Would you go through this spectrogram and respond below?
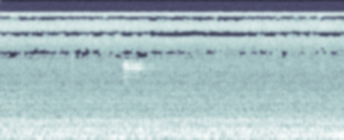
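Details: Honey bees in the evening give a steady, low, droning buzz that hums on without a break.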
